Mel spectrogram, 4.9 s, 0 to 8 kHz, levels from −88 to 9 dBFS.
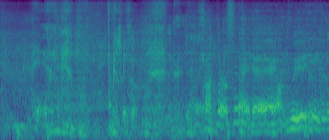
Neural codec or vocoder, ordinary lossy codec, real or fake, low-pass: codec, 16 kHz, 1 kbps, FunCodec, trained on LibriTTS, 50 frames a second; none; fake; none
